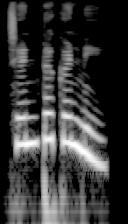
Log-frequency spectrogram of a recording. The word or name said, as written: ಚೆಂಟಕಣ್ಣಿ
